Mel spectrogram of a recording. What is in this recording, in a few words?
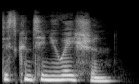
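"discontinuation", English, British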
